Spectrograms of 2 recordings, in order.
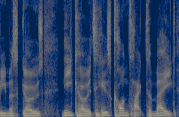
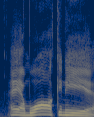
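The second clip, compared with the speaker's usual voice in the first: put-on Boston accent, pitched higher; 4 semitones higher than usual. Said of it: "a Bostonian thing right there".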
